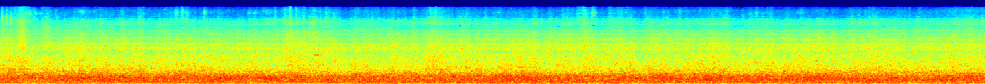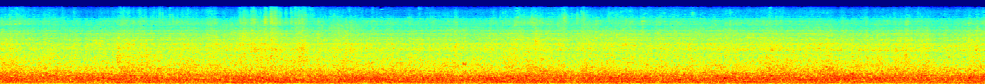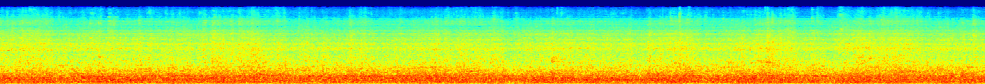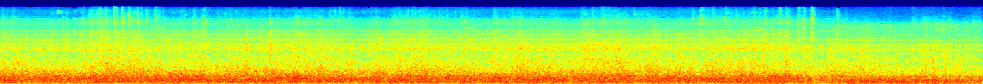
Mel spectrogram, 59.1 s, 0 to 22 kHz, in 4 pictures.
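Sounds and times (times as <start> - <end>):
freight train rolling past: 0.0 - 59.0
steel wheels on rails: 0.0 - 59.0.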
